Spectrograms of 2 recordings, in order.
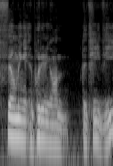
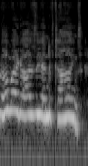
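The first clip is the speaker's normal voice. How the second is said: hammed-up shriek far higher in pitch; terrified screaming; 4 dB louder than usual. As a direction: wail it like the world is ending. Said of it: "and they were screaming".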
